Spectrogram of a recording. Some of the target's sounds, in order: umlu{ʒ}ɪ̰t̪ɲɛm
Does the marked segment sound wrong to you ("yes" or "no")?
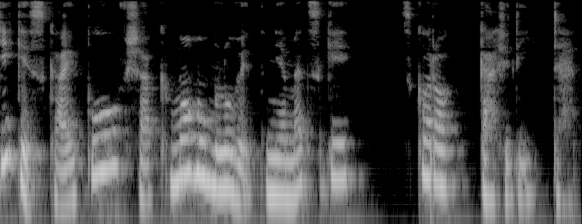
yes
